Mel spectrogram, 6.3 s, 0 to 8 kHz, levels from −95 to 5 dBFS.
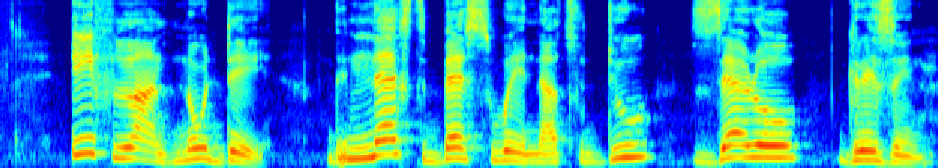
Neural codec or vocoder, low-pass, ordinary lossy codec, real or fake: codec, 16 kHz, 16 kbps, FunCodec, trained on LibriTTS, 50 frames a second; none; none; fake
